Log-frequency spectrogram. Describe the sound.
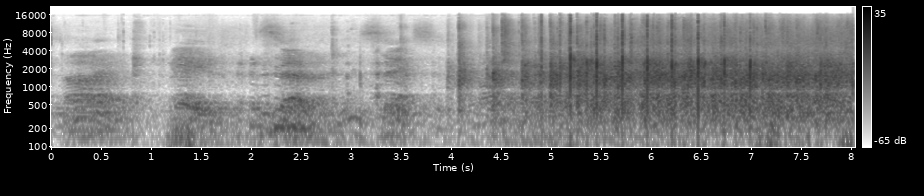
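An audience breaks into loud, sustained applause after a few seconds of indistinct talk, the dense clapping swelling and continuing to the end.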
